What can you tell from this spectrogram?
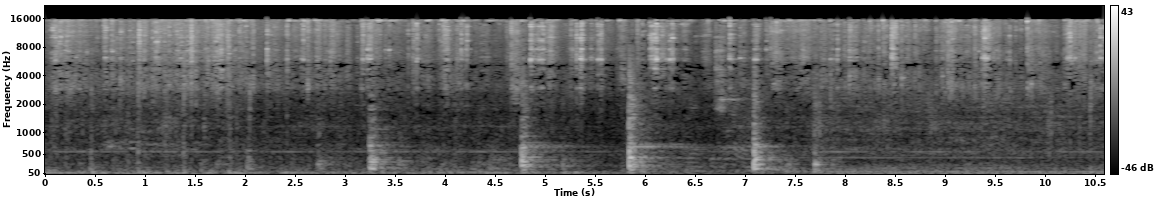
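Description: Metal clinking and jangling, with a handful of louder knocks through the middle.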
